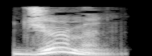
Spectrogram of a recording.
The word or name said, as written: german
